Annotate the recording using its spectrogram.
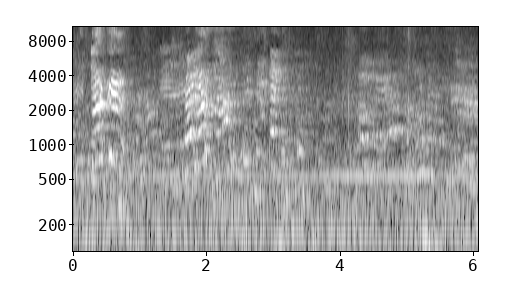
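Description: Children playing in a large indoor play hall, with high-pitched calls and shouts coming every second or so, over a steady faint hum.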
